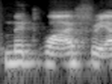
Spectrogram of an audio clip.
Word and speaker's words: midwifery: She is also Professor of Nursing in the School of Nursery and Midwifery, Griffith University. Did I say that right? Is it midwifery or midwifery? I always look at this tongue twister. – Yeah, midwifery. – Midwifery.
